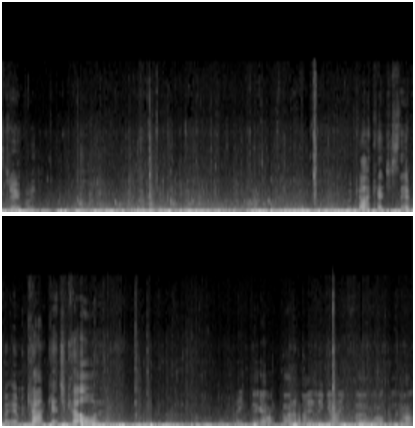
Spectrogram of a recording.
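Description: Wind buffeting the microphone: a heavy, steady low rumble over the wash of choppy sea, with brief indistinct voices about five to seven seconds in.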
